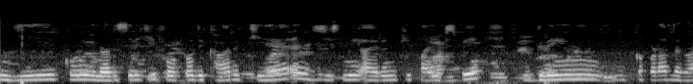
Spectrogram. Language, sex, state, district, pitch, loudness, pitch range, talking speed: Hindi, female, Punjab, Fazilka, 210 Hz, -17 LUFS, 200-220 Hz, 140 wpm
